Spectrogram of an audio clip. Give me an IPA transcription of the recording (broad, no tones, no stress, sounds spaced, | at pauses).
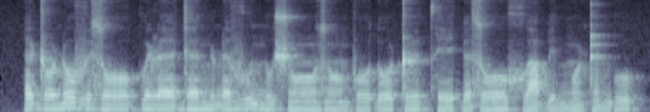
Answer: ɛ ɖ oː ɳ o v ʏ z oː kʷ ɛ ɭ ɛː ɡ ɛ n ʏ ɳ ɛ v u n u ʃ õː z õː b oː ɗ oː ʈ ʏː t̪ʰ e ɠ ɛ z oː xʷ a ɓ e ŋ õ ʈ ɛ̃ ŋ u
